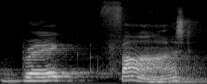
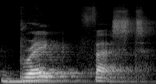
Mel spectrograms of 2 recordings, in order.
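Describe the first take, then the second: First: The first part sounds like 'brake'. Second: The first part sounds like 'breck'. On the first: The speaker calls it wrong. "not a break" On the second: The speaker calls it right. "just imagine there is I instead of the letter A"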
